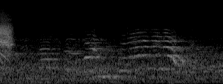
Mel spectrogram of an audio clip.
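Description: A faint, high-pitched shout from a soccer player on the field: one drawn-out call about a second in, over quiet field ambience.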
